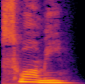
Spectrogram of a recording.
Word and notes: swami: British English

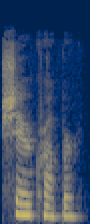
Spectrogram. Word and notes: sharecropper: American English

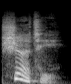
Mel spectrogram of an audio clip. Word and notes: shirty: British English

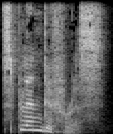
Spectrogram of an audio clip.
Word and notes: splendiferous: British English

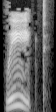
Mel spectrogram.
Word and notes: leaked: British English

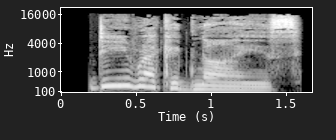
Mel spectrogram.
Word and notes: derecognize: British English

